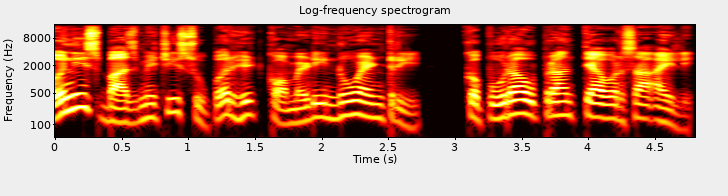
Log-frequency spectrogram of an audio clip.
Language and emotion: Goan Konkani, neutral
